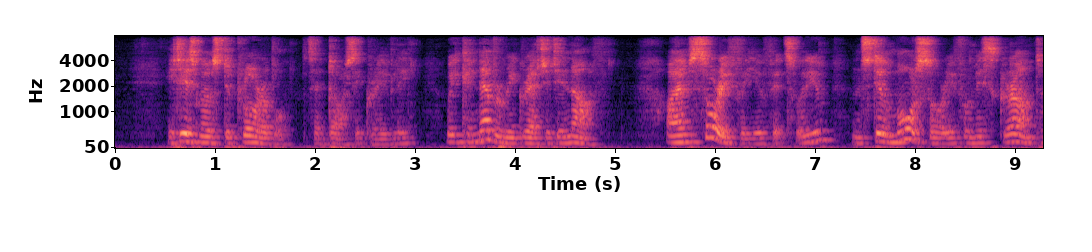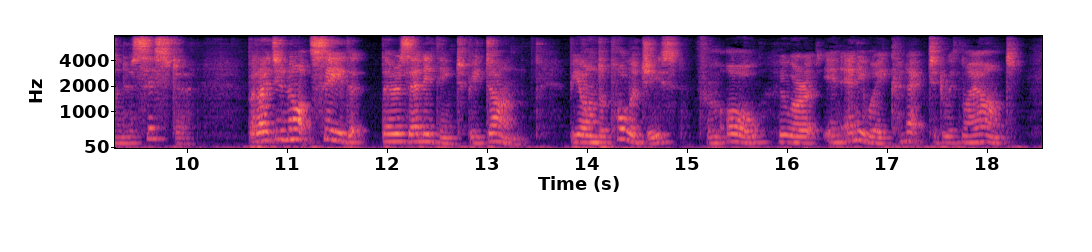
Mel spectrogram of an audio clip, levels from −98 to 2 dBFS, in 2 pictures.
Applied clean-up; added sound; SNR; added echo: none; none; none; reverberation time 0.2 s.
